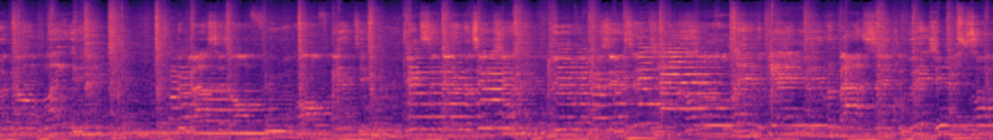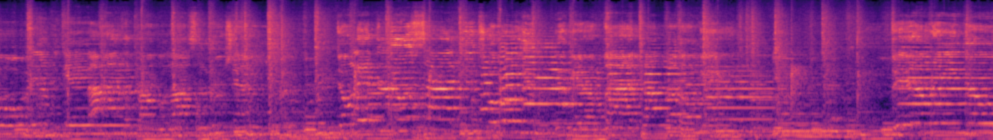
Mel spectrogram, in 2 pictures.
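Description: Live acoustic swing jazz instrumental: two acoustic guitars strumming a steady rhythm over a walking double bass and a snare drum, with a trumpet playing the melodic lead.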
